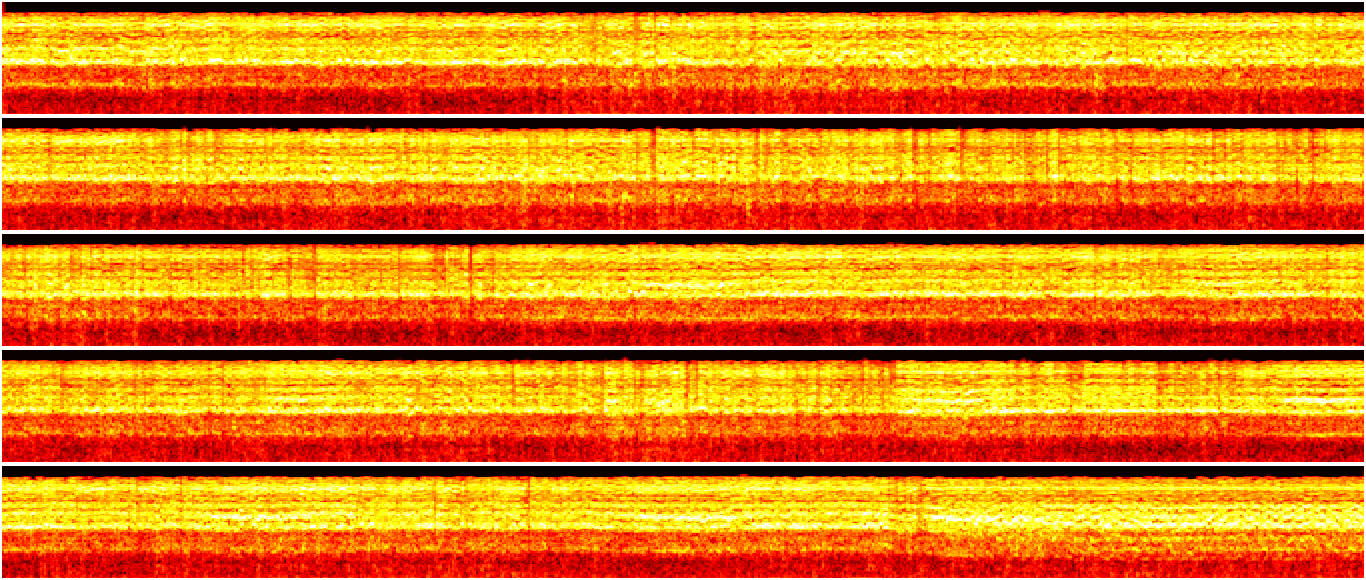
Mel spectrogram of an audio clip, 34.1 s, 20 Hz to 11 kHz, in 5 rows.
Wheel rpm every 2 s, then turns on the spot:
230, 230, 230, 230, 230, 230, 230, 230, 230, 230, 230, 230, 230, 230, 230, 230, 200.
none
